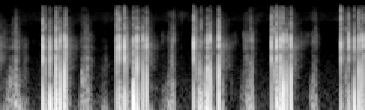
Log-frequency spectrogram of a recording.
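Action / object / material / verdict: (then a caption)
tap / plastic ball tapped with fingernails / plastic / none. Long pink nails tap and scratch the surface of a single palm-sized, empty, pink hollow plastic ball held in a hand close to the microphone. Bursts of quick, bright, clicky taps alternate with softer, duller scratching passages, set apart by brief silences.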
